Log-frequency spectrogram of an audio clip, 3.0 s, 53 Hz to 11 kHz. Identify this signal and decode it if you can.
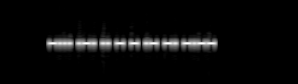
Morse code, heard as a keyed tone, about 50 wpm, 700 Hz. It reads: BRITTANY
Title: USA Common Names - 50wpm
